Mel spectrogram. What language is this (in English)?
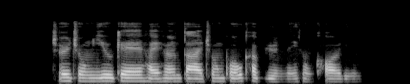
Cantonese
